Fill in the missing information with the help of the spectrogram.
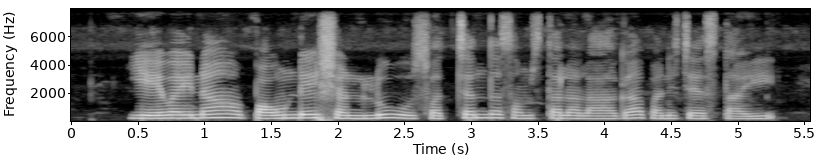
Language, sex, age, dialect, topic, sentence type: Telugu, female, 46-50, Southern, banking, statement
